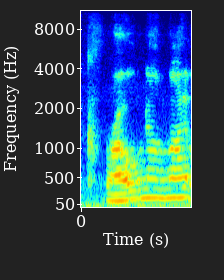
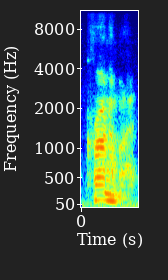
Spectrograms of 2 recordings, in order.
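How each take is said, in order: First: The name is pronounced in an awkward way. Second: The name flows smoothly off the tongue. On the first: The speaker calls it wrong. "it makes it awkward when you say it like that" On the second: The speaker calls it right. "It was it rolled off the tongue"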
